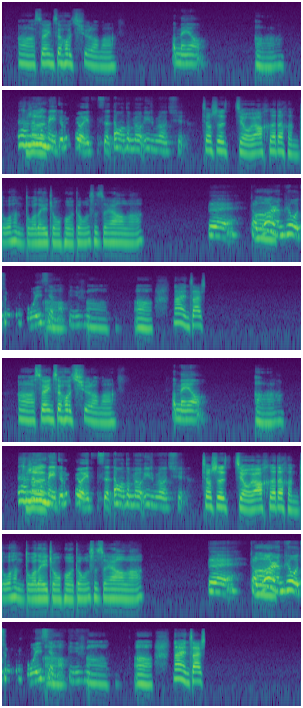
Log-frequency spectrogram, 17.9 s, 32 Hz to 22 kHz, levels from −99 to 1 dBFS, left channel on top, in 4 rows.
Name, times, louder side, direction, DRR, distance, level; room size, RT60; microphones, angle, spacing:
voice 1, 0.2-1.7 3.8-4.2 4.8-5.2 7.5-11.1 12.8-13.1 14.1-14.4 14.7-15.1 15.4-16.5, right 5 dB, 85° right, 1.0 m, -28 dB
voice 2, 2.6-3.0 4.7-7.2 12.1-14.8, right 3 dB, 65° right, 1.3 m, -27 dB
head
